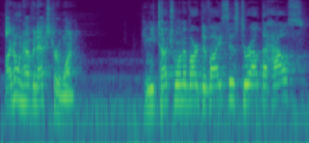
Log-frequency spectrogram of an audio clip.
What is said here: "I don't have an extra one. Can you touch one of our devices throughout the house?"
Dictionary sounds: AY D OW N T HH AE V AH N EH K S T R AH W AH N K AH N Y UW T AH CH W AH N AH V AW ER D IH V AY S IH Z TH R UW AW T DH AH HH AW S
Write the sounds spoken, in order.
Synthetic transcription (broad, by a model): AY D OW N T HH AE V AH N EH K S T R AH W AH N K AH N Y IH T AH CH W AH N AH V AW ER D IH V AY S IH Z TH R UW AW T DH AH HH AW S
